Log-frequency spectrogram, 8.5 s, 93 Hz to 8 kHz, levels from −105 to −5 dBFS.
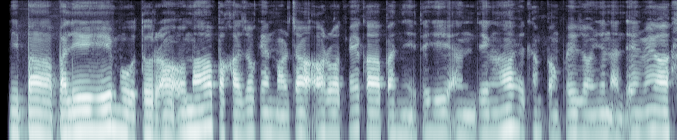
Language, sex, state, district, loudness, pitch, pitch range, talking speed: Mizo, male, Mizoram, Aizawl, -17 LUFS, 110 Hz, 105-115 Hz, 220 wpm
